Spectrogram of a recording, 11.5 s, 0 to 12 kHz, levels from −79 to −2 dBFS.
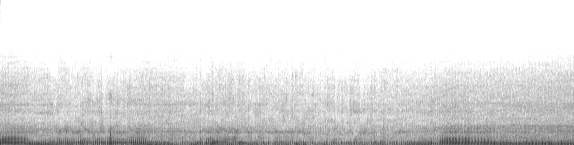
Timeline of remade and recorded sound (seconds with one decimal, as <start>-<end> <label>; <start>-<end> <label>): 0.0-1.0 recorded; 1.0-2.6 remade; 2.6-3.7 recorded; 3.7-7.5 remade; 7.5-11.5 recorded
